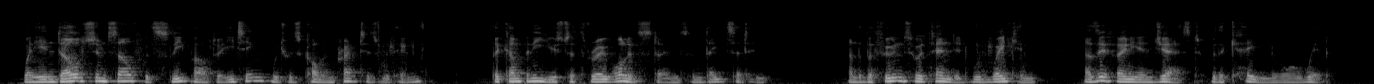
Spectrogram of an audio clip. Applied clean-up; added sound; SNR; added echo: neural separator model SepFormer DNS4.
